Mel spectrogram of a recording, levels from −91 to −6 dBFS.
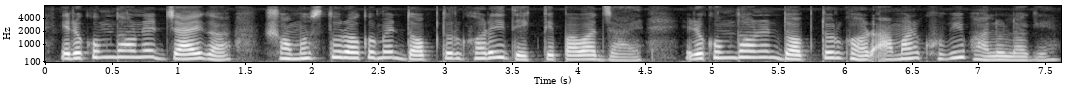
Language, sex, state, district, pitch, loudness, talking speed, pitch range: Bengali, female, West Bengal, Jalpaiguri, 255 Hz, -16 LUFS, 140 wpm, 215-295 Hz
